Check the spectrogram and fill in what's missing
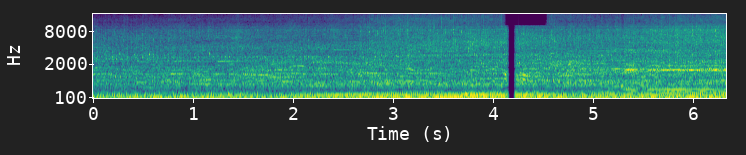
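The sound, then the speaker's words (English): Dressed-up old cars of the Hillbilly Shriners rolling past in a parade, their engines making a steady, loud low rumble that drones on without a break except for a split-second dropout near the end. “It's always interesting how they dress these cars up, especially these old ones.”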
